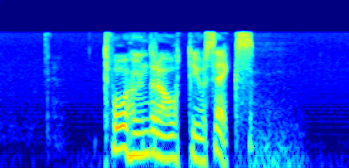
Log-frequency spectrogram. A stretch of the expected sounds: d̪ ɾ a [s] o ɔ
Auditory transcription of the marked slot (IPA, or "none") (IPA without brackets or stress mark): none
